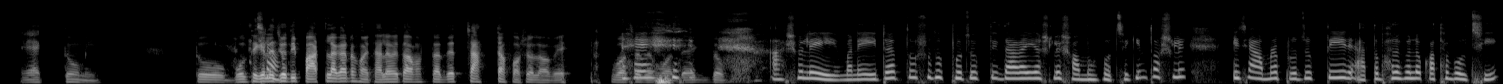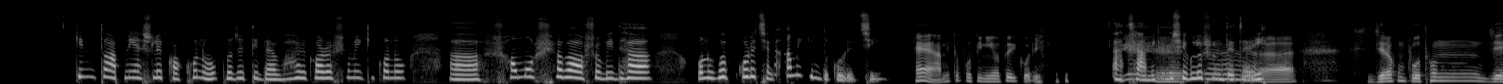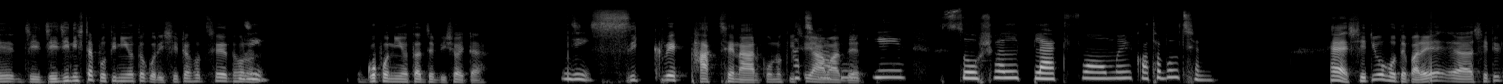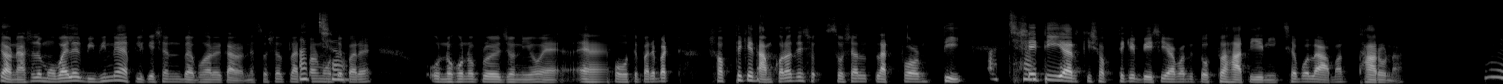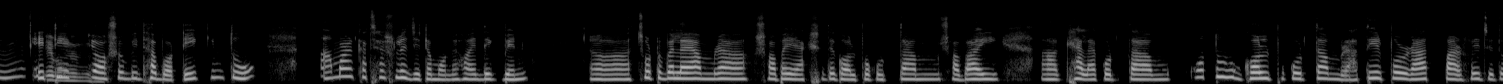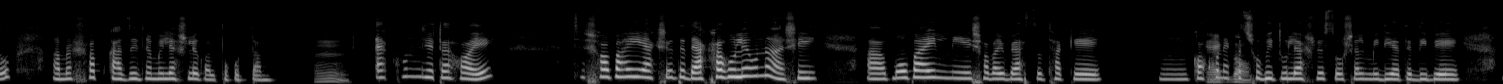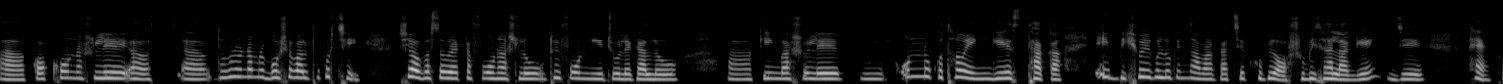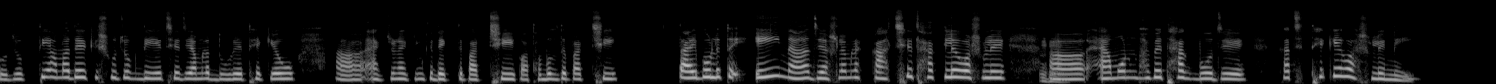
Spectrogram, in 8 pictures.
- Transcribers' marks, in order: "আপনাদের" said as "আমাটাদের"; scoff; laughing while speaking: "বছরের মধ্যে। একদম"; laughing while speaking: "হ্যাঁ"; chuckle; laugh; laughing while speaking: "শুনতে চাই"; in English: "অ্যাপ্লিকেশন"; in English: "engage"
- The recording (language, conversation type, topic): Bengali, unstructured, তোমার জীবনে প্রযুক্তি কী ধরনের সুবিধা এনে দিয়েছে?
- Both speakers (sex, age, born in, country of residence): female, 25-29, Bangladesh, Bangladesh; male, 25-29, Bangladesh, Bangladesh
